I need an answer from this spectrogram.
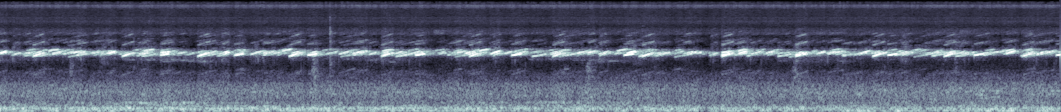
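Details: Massed frogs at a pond in Rehoboth after dark, waxing gibbous moon overhead; shrill overlapping trills form a constant bright drone throughout, with a steady low rumble of distant noise beneath.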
